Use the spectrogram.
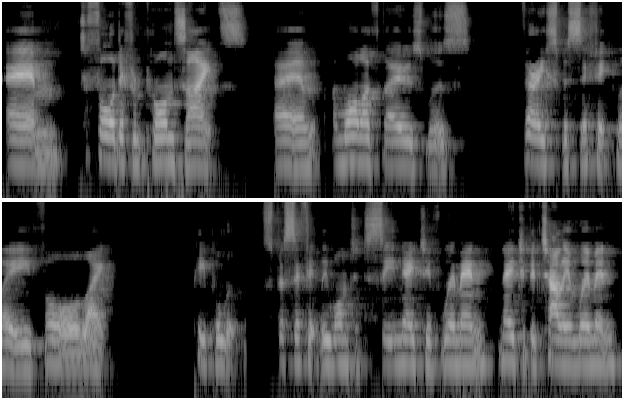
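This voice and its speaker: A middle-aged woman with a British accent talks on and on in a clear, bright voice, aggrieved and rambling, stopping often to restart her sentences. Her voice bounces around an echoey room at home. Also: fairly low pitch. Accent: British English. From Britain. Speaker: vlogger. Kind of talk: unscripted personal monologue. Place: home indoors.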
